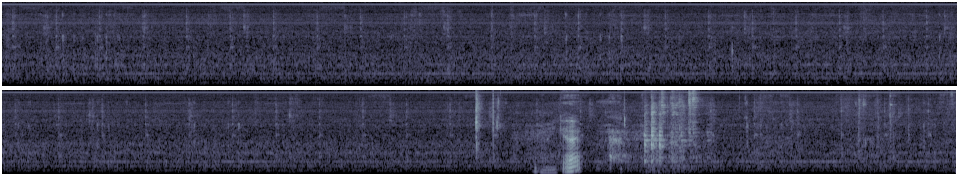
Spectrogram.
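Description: Faint room tone with a steady thin high whine and a low hum, and a few small sharp clicks near the end as the servo is handled.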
